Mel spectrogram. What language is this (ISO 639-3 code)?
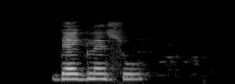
ajg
